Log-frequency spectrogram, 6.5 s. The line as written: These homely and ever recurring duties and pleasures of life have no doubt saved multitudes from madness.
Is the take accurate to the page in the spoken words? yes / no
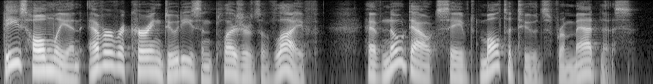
yes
